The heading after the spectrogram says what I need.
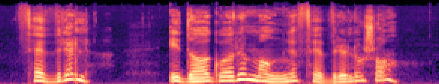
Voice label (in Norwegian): fevrell, Numedalsmål; I dag va dæ mange fevrell o sjå.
